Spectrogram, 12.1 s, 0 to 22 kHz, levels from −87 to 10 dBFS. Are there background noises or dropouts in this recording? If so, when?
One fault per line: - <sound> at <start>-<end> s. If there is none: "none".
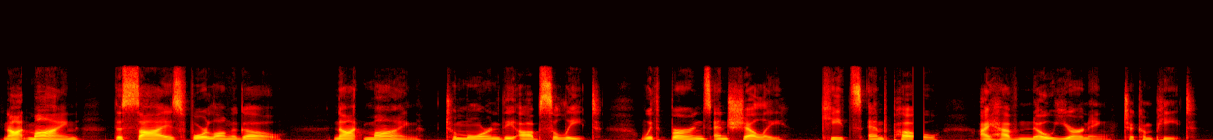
- dropout at 9.1-9.2 s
